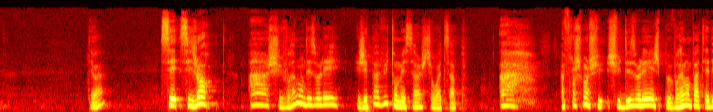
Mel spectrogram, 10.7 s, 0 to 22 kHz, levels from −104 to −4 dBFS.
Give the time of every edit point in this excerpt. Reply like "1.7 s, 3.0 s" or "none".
7.3 s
